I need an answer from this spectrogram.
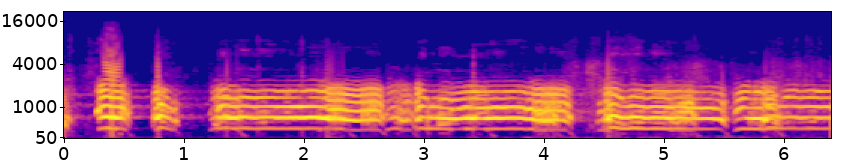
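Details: Young Phrogger hound, six months old, treed at night on its fourth outing, giving loud sustained bawling howls in runs of about a second, separated by short pauses and a few sharp yelps.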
